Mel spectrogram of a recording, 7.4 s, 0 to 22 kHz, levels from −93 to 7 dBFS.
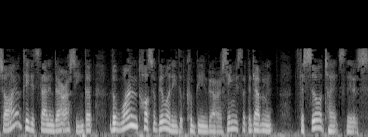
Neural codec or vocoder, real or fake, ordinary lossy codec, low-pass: codec, 24 kHz, 0.9 kbps, WavTokenizer, medium music audio release; fake; MP3, 24 kbps; 7.2 kHz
